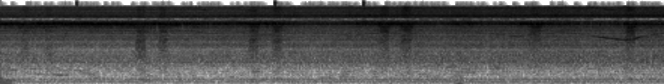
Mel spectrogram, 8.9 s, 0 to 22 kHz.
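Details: Steady high-pitched whine with faint airy hissing and brief pitch changes as a high-speed dental drill with a 012 burr cuts through the embrasure and thin enamel, preparing teeth #7 and #8 for porcelain veneers.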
